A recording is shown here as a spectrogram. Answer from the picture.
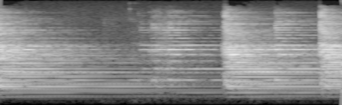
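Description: Solo pipa playing: a loud strummed chord at the start rings and fades, a couple of light plucks follow, then a second strong chord about a second and a half in.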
